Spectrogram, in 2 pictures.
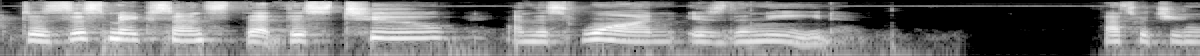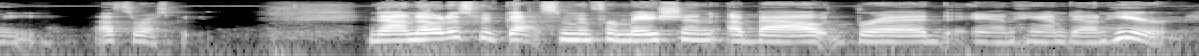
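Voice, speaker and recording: A woman's voice: medium pitch, a little slow. Woman teaching a chemistry class. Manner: chatty, asks students questions. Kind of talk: classroom lecture. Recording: echoey classroom recording.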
